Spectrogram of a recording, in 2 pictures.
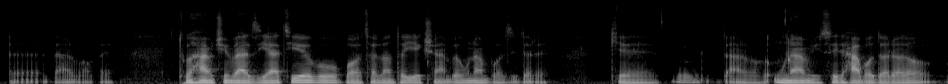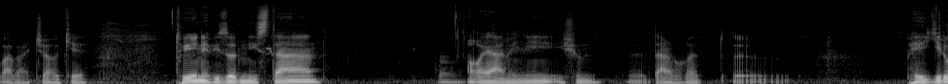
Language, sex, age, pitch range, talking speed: Persian, male, 30-49, 85-100 Hz, 110 wpm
